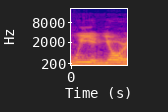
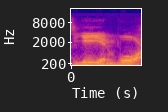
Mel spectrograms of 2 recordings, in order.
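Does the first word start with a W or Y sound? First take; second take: W; Y. First: The first word starts with a W sound. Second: The first word starts with a Y sound. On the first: "instead of we and your" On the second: "W is pronounced like a Y and Y is pronounced like W"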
